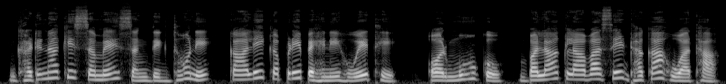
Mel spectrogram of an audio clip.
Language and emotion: Hindi, neutral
